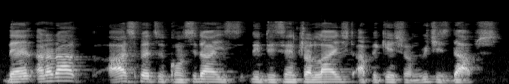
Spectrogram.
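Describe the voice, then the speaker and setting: A man teaching blockchain development in a live online class, pausing often and correcting himself, and checking in with "you understand?". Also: medium pitch, highs cut off. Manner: halting, self-correcting, asks "you understand?". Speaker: tech instructor.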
